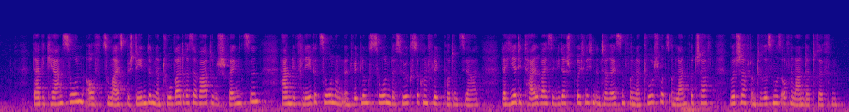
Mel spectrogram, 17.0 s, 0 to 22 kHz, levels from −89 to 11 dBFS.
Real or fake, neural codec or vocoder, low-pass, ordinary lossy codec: fake; vocoder, 22.05 kHz, 80 mel bands, WaveNeXt; 7.2 kHz; none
